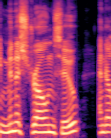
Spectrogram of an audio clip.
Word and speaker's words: minestrone: That's the Italian pronunciation, minestrone. Not minestrone, it's minestrone. But in American or English, you pronounce it minestrone. It's a silent E, just like provolone.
